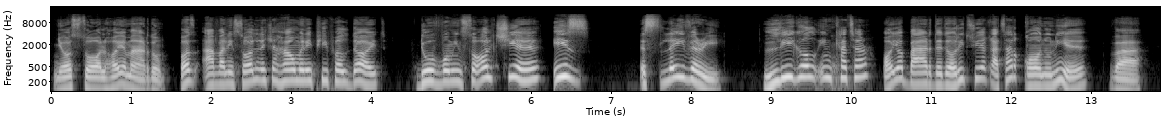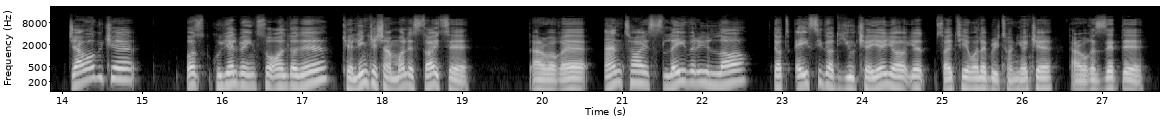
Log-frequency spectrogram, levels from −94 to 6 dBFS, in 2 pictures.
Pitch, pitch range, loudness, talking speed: 165 Hz, 130-205 Hz, -18 LUFS, 115 wpm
